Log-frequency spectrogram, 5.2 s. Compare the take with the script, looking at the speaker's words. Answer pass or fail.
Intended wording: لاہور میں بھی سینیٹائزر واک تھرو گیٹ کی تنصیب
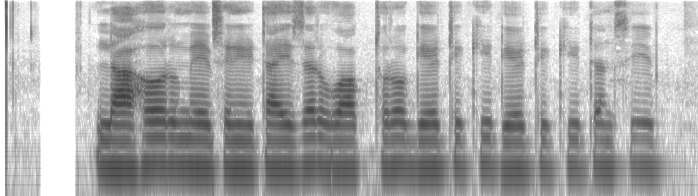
fail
